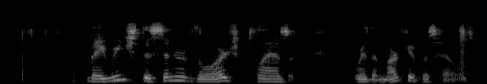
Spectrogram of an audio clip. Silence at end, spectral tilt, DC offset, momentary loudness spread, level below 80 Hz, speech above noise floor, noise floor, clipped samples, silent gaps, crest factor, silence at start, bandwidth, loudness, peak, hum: 0.15 s; -2 dB/octave; under 0.1%; 25 LU; -86 dBFS; 29 dB; -68 dBFS; under 0.1%; none; 22 dB; 0.2 s; 7.4 kHz; -37 LUFS; -18 dBFS; none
